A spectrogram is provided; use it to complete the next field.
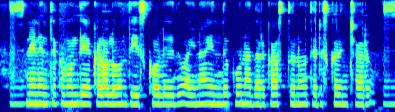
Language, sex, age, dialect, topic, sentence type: Telugu, female, 18-24, Utterandhra, banking, question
